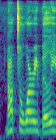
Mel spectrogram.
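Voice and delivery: high-pitched reassurance; lifted storybook voice, helpful; reassuring Thomas. A narrator's reading. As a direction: comfort a stranded friend, pitched high. Thomas reassures stranded Billy.

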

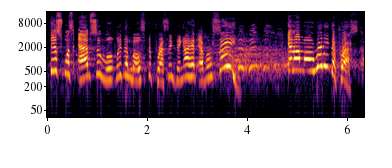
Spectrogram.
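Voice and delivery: high-pitched comic dismay; hammed-up, dragged-out lament; exasperated complaint. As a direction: wail it in mock despair. Comic rant about dismal arrival.

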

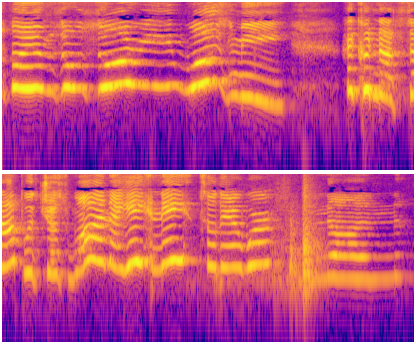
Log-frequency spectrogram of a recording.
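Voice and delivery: high, loud, fast sobbing-laughing confession; sorry toad. Acted. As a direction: blubber out the apology as the toad. Grumpy Toad confesses, voiced.

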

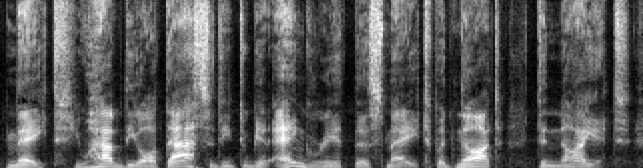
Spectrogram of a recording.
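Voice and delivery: put-on Australian accent, sneering "mate"; mock Australian. Retelling the Sydney guy's reply, Australian accent. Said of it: "some old fat guy from Sydney, Australia".

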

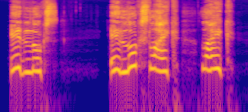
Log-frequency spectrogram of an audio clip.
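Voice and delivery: high, loud, halting with horror; stammer, unable to finish; horrified stammer. Acted. Mrs Brigham describing the shadow, horrified stammer. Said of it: "stammered Missus Brigham in a tone of intense horror".

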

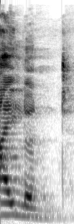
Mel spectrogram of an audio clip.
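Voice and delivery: "island" as eye-lund, no S; correct pronunciation. Shown as a demonstration. Teacher repeating after explaining the ending, correct "island" as eye-lund. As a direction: end "island" on a neutral lund. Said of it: "ออกเสียงข้างหลังเป็นเลิ่น".

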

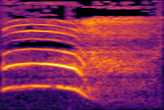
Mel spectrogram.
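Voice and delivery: big high yawning "oh"; imitated yawn. Yawns from the house at morning, mock yawn. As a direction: let out a drawn, high waking-up yawn. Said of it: "I hear yawns".

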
